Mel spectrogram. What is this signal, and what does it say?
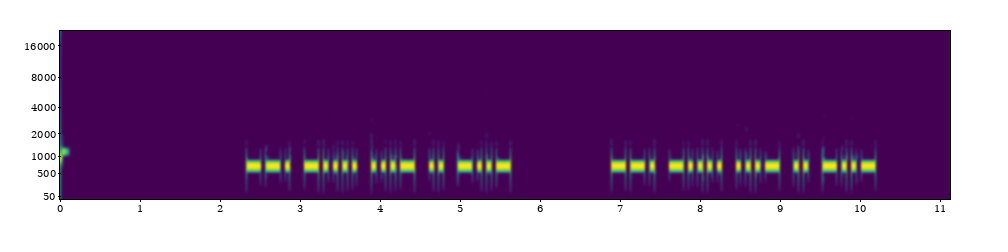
Morse code, heard as a keyed tone, about 20 wpm, 700 Hz. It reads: G6VIX G6VIX
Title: DXCC-100 Call Signs - 5 Characters - Repeated 2x - 20wpm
